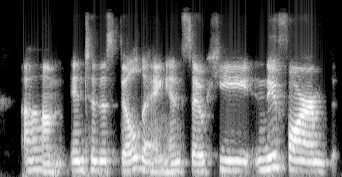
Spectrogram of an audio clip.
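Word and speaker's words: Nufarm: And so New Farm is the name of the company, but it's spelled N-U-F-A-R-M, and it's an Australian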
